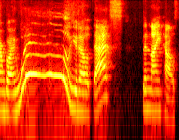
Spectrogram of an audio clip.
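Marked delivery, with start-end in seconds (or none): 0.0-1.4 the woo shot up high and loud, slow; excited woo. Pretend. Vlogger acts out a carefree Libra with a big high cheer. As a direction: throw your hands up and cheer the woo. Pretend Libra living life fully.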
